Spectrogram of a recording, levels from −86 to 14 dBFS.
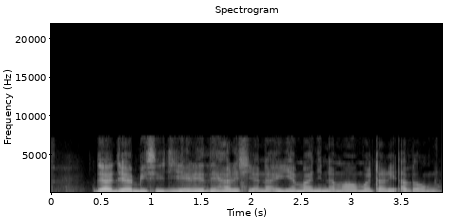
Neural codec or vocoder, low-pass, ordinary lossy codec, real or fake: codec, 16 kHz, 2 kbps, FunCodec, trained on Chinese and English, 25 frames a second; 7.2 kHz; none; fake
